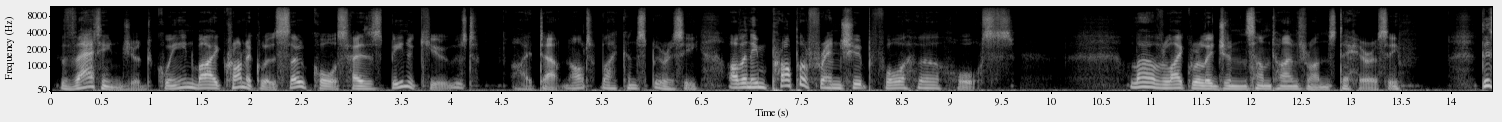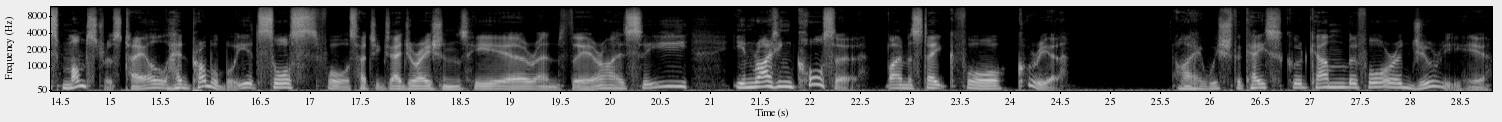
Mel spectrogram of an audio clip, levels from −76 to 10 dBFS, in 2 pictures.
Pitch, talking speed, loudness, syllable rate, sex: 125 Hz, 125 wpm, -19 LUFS, 3.0 syllables/s, male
